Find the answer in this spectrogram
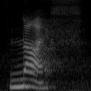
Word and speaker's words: knife: know you know this one okay is not pronounced when it comes before an M like knife no need knock not knowledge the letter L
